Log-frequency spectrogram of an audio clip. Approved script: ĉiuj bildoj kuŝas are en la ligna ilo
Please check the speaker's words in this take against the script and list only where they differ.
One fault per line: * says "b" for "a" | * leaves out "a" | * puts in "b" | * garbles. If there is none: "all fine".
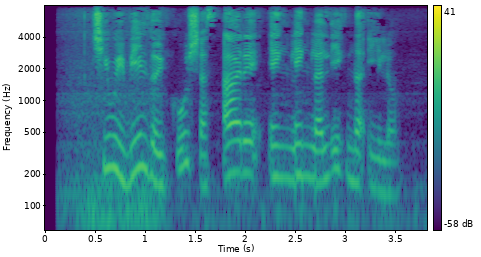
* puts in "en"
